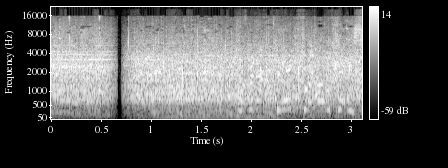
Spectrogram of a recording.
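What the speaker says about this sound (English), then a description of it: "the crowd here at Paycom Center appreciating the effort" A basketball arena crowd at Paycom Center applauds and roars in a steady, loud wash, cut by one brief dip, while a commentator talks over it.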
